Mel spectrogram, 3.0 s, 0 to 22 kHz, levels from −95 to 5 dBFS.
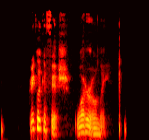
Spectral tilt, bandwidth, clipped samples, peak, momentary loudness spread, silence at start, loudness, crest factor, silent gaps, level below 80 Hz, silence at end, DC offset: -5 dB/octave; 16 kHz; under 0.1%; -10 dBFS; 19 LU; 0.05 s; -30 LUFS; 22 dB; 0.18-0.29 s, 0.51-0.58 s; -68 dBFS; 0.9 s; under 0.1%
